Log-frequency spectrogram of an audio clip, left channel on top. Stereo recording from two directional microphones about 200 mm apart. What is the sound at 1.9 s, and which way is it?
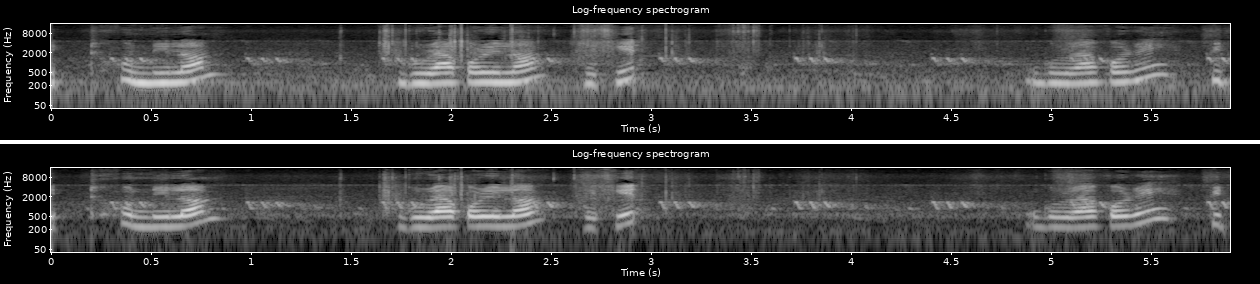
Speech, 20° right (ahead or behind).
